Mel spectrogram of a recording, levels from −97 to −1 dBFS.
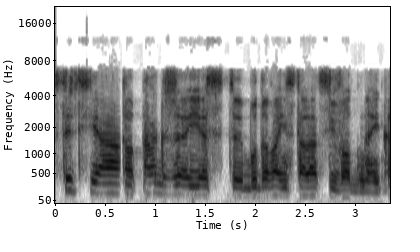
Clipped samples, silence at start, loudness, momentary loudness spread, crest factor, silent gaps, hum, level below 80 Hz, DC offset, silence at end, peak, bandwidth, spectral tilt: under 0.1%; 0 s; -11 LUFS; 4 LU; 12 dB; none; none; -68 dBFS; under 0.1%; 0 s; 0 dBFS; 12.5 kHz; 0 dB/octave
